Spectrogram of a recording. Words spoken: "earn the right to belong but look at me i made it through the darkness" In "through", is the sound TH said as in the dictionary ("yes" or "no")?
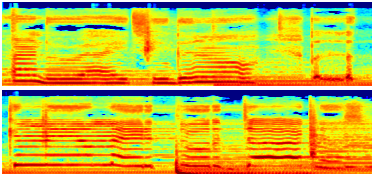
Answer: yes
